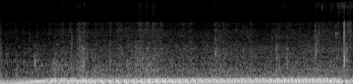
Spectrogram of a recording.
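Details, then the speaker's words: Gas truck V8 with a deep, lumpy, stumbling beat through the rev, sounding like a motorbike while driving; a bad misfire with the engine light on, three coils already replaced, all eight new coils and boots suggested. "it's it when it's driving down the road it sounds like a freaking motorcycle's driving by that's how bad it is"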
